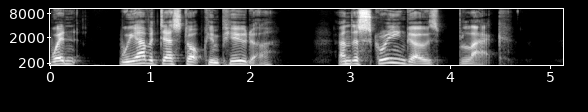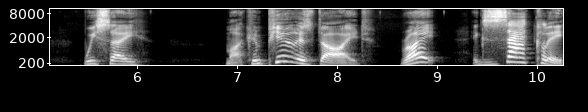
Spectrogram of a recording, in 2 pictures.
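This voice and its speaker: A man speaks very slowly with long, frequent pauses. His high voice moves in very wide pitch swings. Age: 70s. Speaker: conspiracy theorist author. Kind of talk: interview answer.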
